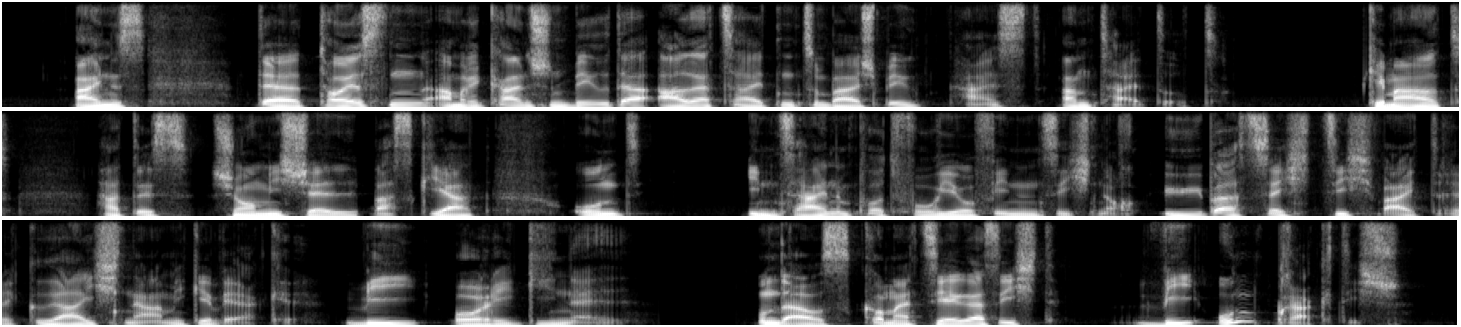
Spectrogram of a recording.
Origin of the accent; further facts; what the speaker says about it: Switzerland; Keine Seltenheit als Schweizer Kind der 90er.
